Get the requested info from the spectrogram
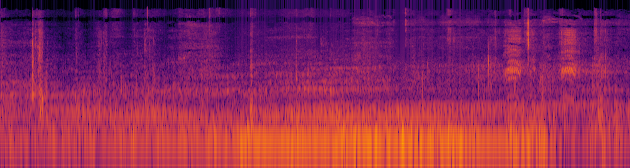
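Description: A low engine-like hum swells and then fades across the middle, like a motor vehicle passing unseen. Near the end come three short bird calls about half a second apart.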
